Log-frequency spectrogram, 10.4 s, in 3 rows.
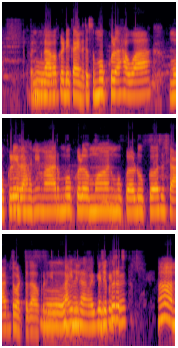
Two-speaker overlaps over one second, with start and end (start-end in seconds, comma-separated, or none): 7.7-9.4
